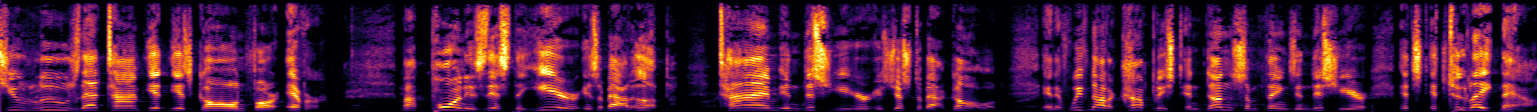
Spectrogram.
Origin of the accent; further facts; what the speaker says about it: the South, United States; we're from the South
